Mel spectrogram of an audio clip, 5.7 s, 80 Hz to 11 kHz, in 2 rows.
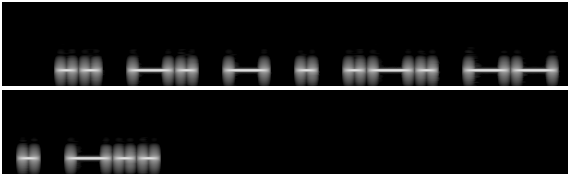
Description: Morse code, heard as a keyed tone, about 20 wpm, 700 Hz. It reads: INTERMED
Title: Build A Word - 4 Letters At A Time - 12-Letter Words - 20wpm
